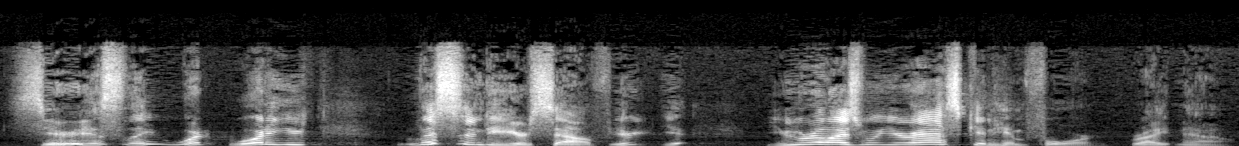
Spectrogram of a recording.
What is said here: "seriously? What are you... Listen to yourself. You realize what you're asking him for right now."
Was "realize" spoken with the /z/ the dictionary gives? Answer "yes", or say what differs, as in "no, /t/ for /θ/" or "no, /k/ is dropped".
yes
